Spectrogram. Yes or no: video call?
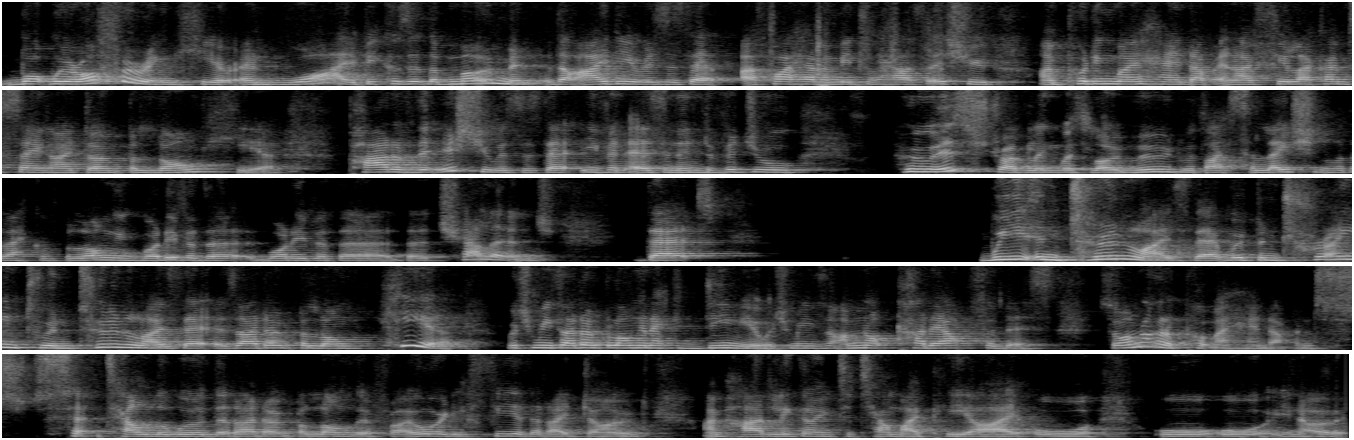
yes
